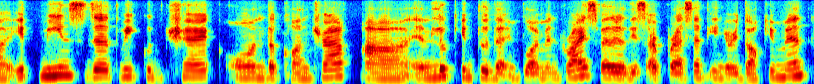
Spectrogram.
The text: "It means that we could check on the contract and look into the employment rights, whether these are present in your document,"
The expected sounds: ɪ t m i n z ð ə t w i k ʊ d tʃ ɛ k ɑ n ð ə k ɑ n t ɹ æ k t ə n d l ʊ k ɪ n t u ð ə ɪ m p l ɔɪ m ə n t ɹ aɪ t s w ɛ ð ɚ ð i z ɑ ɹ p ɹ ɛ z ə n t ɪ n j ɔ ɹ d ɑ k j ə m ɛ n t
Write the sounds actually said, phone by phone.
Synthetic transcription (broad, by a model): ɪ t m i n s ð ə t w i k ʊ d tʃ ɛ k ɑ n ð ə k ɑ n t ɹ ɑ k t ə n d l ʊ k ɪ n t u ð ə ɪ m p l ɔɪ m ə n t ɹ aɪ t s w ɛ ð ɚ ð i s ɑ ɹ p ɹ ɛ s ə n t ɪ n j ɔ ɹ d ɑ k j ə m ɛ n t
